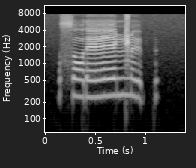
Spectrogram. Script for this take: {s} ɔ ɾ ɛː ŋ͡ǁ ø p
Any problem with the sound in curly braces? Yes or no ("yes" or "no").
no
